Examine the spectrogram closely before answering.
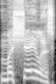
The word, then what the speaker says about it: Michaelis: restoration and insurance restoration spelled m i c h a e l i s pronounced mishaelis call 844 fix indy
